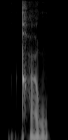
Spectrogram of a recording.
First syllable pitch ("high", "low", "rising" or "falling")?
low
